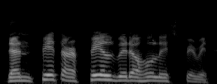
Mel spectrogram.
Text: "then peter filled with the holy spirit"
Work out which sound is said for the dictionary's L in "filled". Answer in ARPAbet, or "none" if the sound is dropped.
L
